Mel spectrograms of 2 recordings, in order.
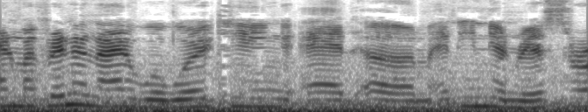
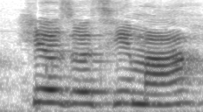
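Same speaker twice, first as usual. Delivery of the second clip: ordinary talk, nothing marked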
